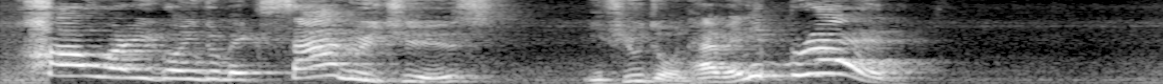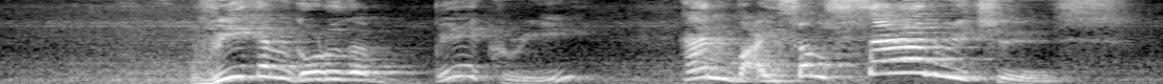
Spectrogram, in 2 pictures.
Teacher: The new word which has been introduced in the second sentence is bakery. And in bakery, your intonation has to fall. Why? Because it's a new information. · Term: falling intonation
